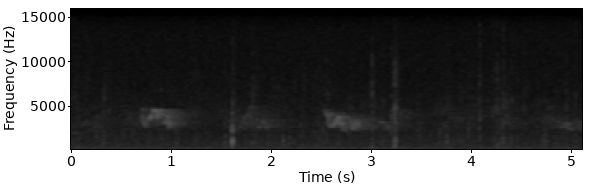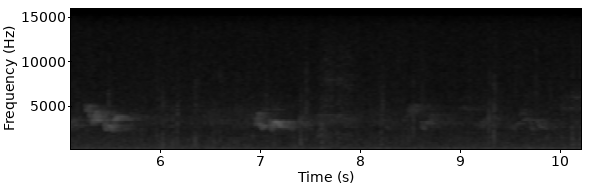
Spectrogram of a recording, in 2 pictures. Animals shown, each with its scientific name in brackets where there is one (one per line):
Red-eyed Vireo (Vireo olivaceus)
